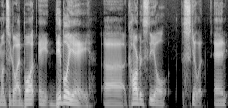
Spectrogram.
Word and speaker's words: de Buyer: if you're in the market for cookware get a diboye which is spelled D e space b-u-y-e-r for the Gringos out there it's da buyer that's how it's spelled go get yourself a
